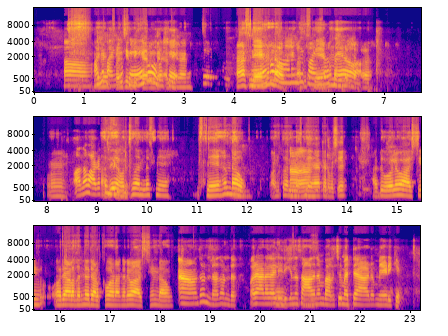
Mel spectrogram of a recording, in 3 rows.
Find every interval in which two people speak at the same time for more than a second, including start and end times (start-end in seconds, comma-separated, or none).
1.2-2.8, 4.2-6.4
